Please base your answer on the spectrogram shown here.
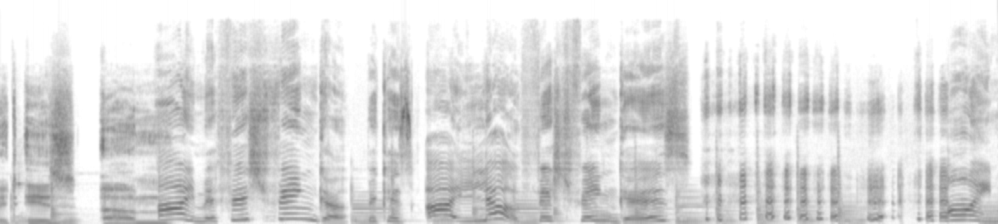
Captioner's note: laughing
